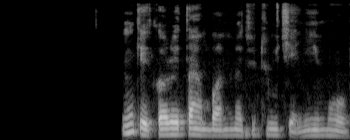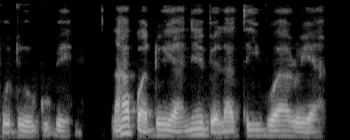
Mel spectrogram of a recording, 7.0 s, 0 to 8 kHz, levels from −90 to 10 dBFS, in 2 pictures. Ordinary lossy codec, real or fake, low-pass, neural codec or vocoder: none; fake; 7.2 kHz; codec, 16 kHz, 16 kbps, FreqCodec, smaller model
